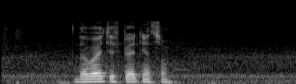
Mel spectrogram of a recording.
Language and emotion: Russian, neutral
